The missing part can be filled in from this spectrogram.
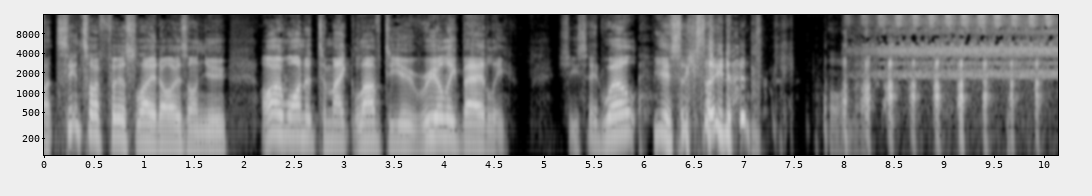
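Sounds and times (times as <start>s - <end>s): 
speech: 0.0s - 10.0s
laughter: 6.2s - 10.1s
crickets chirping: 8.0s - 10.1s.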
